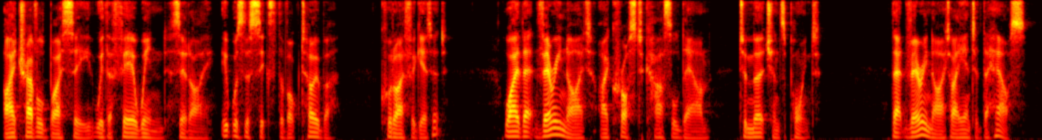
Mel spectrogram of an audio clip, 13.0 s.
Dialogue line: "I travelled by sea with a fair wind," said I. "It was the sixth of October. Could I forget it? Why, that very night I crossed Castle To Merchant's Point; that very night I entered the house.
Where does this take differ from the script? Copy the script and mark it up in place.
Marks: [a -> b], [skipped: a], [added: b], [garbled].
"I travelled by sea with a fair wind," said I. "It was the sixth of October. Could I forget it? Why, that very night I crossed Castle [added: Down] To Merchant's Point; that very night I entered the house.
